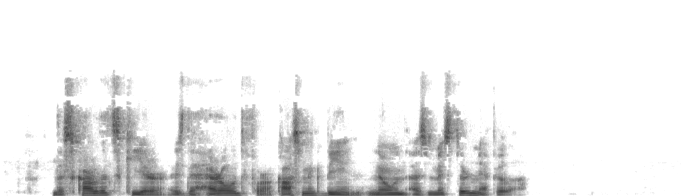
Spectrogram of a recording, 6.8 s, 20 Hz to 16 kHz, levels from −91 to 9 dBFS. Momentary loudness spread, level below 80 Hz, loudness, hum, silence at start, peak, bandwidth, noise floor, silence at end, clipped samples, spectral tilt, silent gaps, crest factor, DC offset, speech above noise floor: 8 LU; -60 dBFS; -21 LUFS; none; 0.55 s; -2 dBFS; 10 kHz; -85 dBFS; 1.6 s; under 0.1%; -4 dB/octave; none; 20 dB; under 0.1%; 64 dB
